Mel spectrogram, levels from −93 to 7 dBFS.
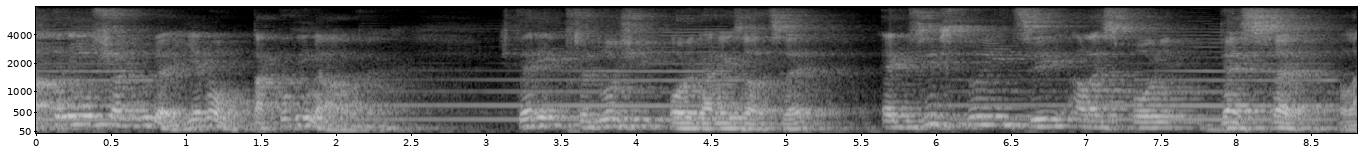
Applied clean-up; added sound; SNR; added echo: none; Wind instrument, woodwind instrument; 14 dB; reverberation time 1.0 s.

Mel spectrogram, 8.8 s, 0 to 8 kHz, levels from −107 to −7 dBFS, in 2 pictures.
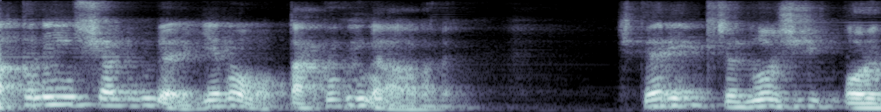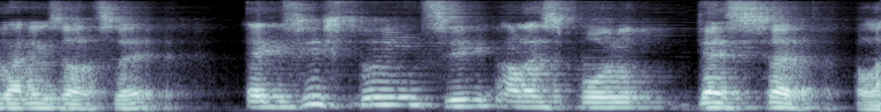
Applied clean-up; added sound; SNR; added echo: neural mask model DeepFilterNet 3.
